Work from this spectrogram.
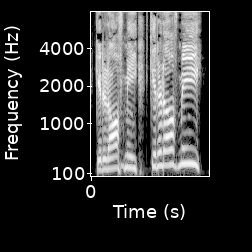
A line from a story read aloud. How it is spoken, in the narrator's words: Jennifer shrieked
